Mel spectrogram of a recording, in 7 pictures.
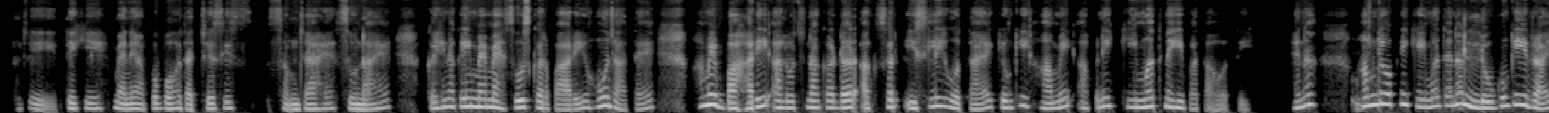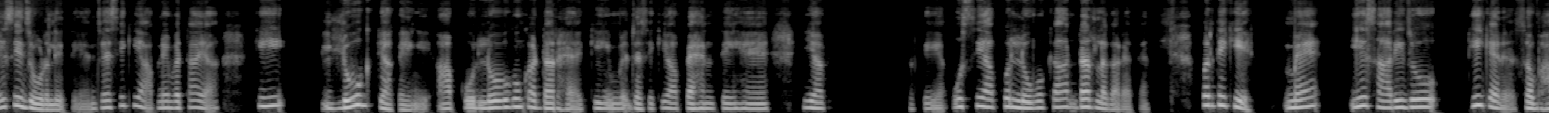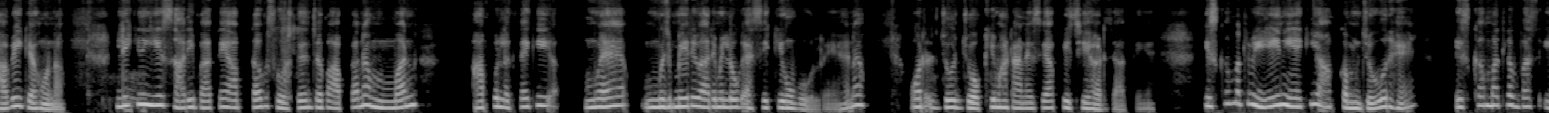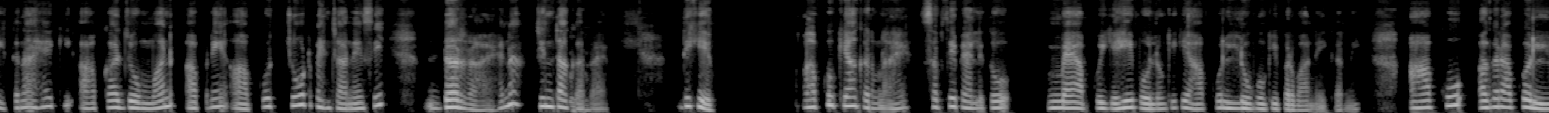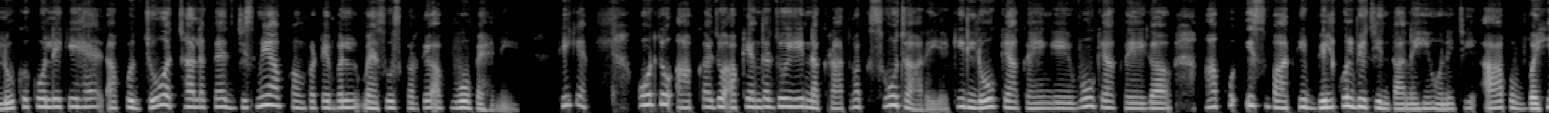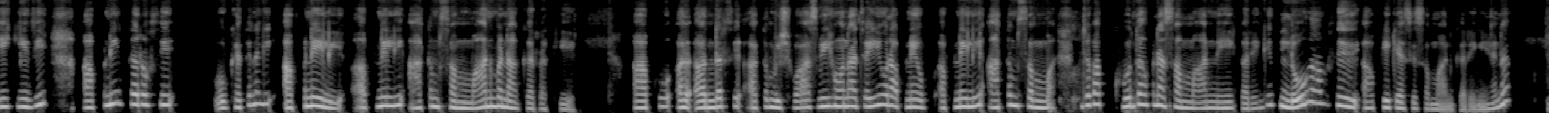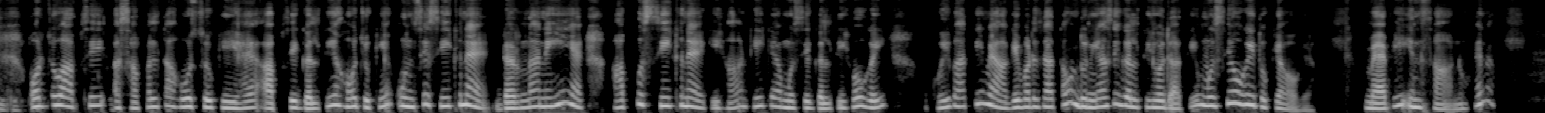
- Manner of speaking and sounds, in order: other background noise; in English: "लूक"; in English: "कम्फ़र्टेबल"
- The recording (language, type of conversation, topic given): Hindi, advice, बाहरी आलोचना के डर से मैं जोखिम क्यों नहीं ले पाता?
